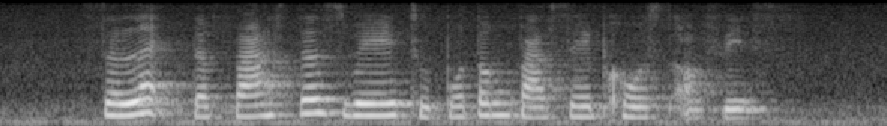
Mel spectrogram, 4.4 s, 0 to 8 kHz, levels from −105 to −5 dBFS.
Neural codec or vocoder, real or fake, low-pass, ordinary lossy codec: vocoder, 44.1 kHz, 80 mel bands, Vocos; fake; 7.2 kHz; none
